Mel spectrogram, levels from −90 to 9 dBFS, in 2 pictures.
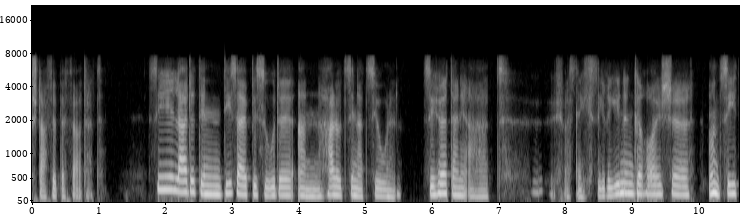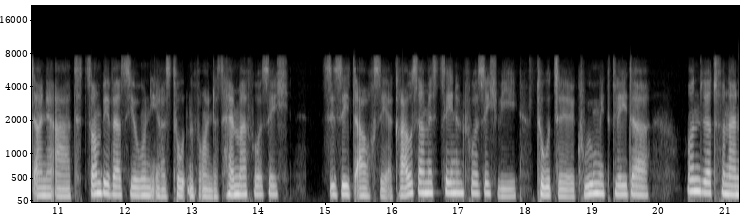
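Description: From 8.45 to 9.58 s, between "ich weiß nicht" and "und sieht eine", an AMR rate drop cuts the wideband codec's bitrate, which fits a fall from 12.65 to 6.6 kbit/s. The speech turns rough and synthetic without any gap or loss of bandwidth.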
